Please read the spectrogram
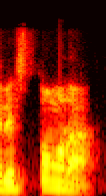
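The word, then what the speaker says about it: restaurant: মূলত এটা ফরাসি শব্দ, হ্যাঁ, উচ্চারণ মানে ফরাসি যখন হয় তখন হচ্ছে রেস্তোরাঁ। কি বলেন তো? রেস্তোরাঁ মানে লেখে রেস্টুরেন্ট, বাট রেস্তোরাঁ।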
